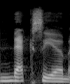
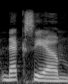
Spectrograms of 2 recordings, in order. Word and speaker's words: NXIVM: prayed on them later they changed the name to Nexium and it's spelled NX I VM all capitals it's not nexum like the heart medicine the heart you the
